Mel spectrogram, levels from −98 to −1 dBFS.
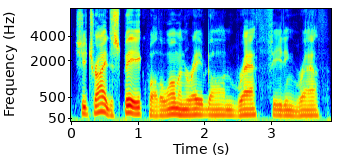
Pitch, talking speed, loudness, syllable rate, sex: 110 Hz, 185 wpm, -17 LUFS, 4.2 syllables/s, male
